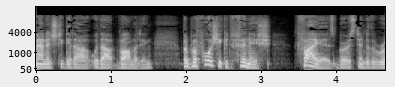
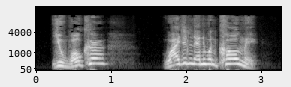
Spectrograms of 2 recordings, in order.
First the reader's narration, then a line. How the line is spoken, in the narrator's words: he yelled at Calvin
